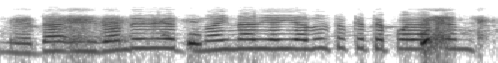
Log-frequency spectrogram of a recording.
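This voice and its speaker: A woman's voice: sits high, fairly even intonation, a little fast, over a noisy crowd. A woman with a Salvadoran accent, working as an emergency operator and questioning a caller over a telephone line. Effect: heard over a telephone line. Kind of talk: emergency phone call questioning. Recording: muffled phone line, loud noise.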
